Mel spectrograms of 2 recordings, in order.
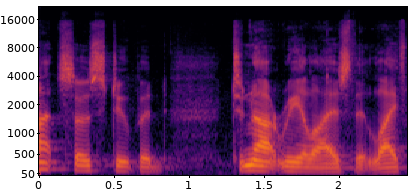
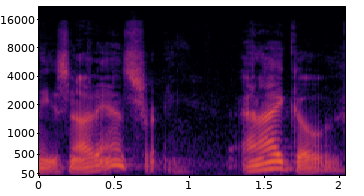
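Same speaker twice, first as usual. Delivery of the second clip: ordinary delivery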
